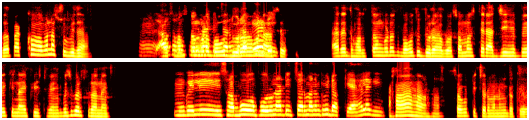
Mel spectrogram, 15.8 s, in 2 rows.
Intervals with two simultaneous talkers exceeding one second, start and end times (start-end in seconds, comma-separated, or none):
2.1-4.0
